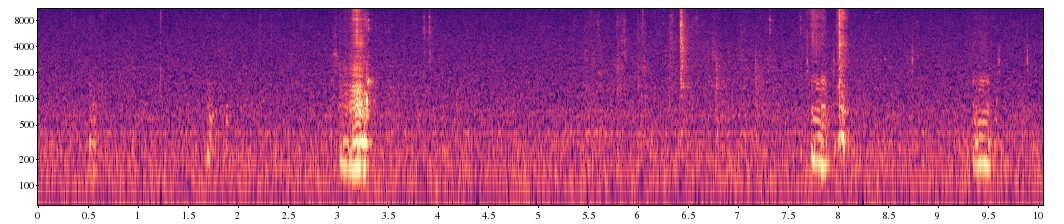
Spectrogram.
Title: うさぎ ミニレッキス の いびき & 鼻鳴らし Rabbit snore & snort Mini Rex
